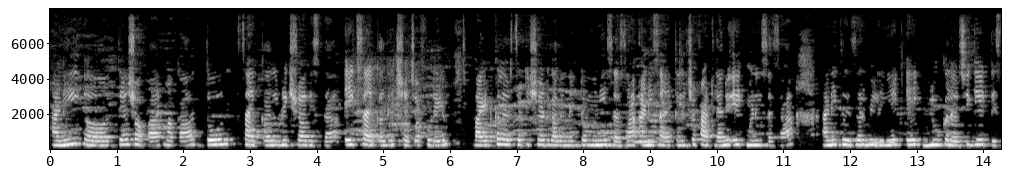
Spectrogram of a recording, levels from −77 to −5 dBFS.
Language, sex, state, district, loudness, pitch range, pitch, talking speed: Konkani, female, Goa, North and South Goa, -17 LUFS, 245-270 Hz, 255 Hz, 150 wpm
